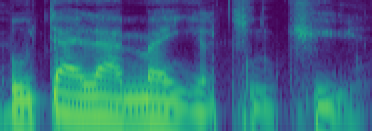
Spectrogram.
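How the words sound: It is said in a sweet, cutesy tone. Everything is fine between the couple. "都是那种偏耳音啊"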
